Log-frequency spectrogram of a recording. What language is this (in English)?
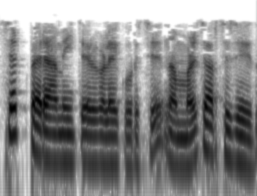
Malayalam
